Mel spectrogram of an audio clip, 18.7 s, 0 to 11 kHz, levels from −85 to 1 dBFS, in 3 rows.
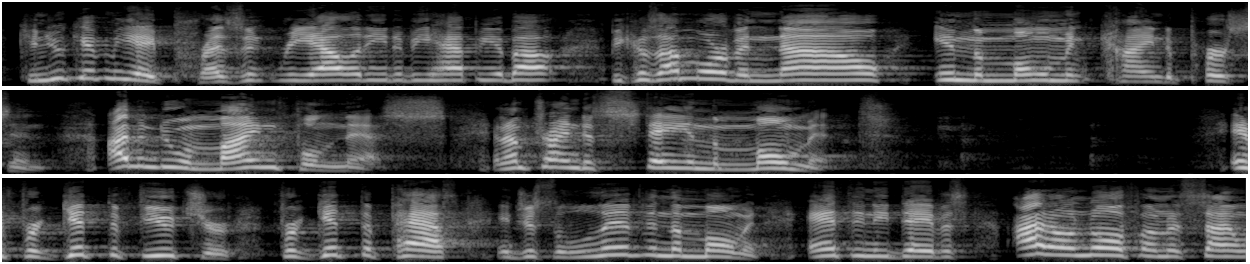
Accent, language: American, English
